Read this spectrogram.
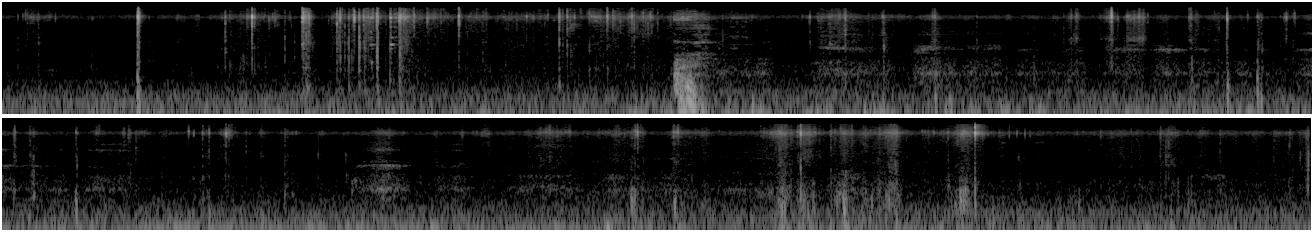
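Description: A small hand trowel scrapes and digs into loose soil.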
